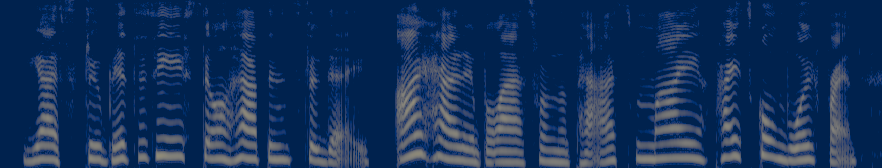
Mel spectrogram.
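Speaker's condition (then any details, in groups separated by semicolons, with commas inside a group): Hemiplegic cerebral palsy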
